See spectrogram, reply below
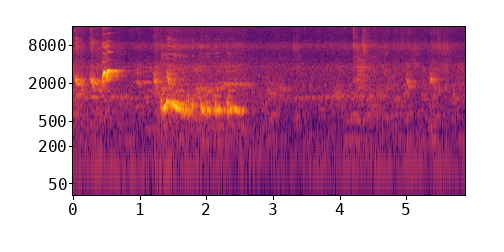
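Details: Lure recording of a Bangkok-type zebra dove: one soft, stuttering cooing phrase of about one and a half seconds, preceded by a few sharp higher chirps from another bird.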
